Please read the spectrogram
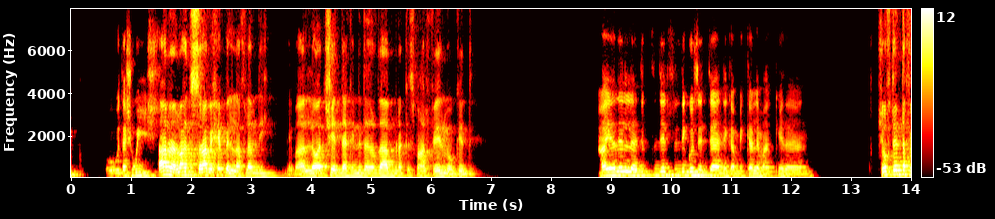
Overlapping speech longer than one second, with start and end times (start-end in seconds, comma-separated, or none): none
